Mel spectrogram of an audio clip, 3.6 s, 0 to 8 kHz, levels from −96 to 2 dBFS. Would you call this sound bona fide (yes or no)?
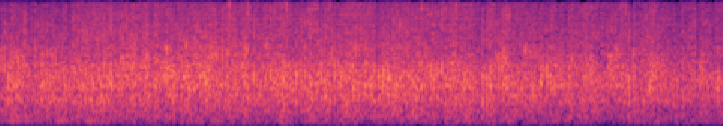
yes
